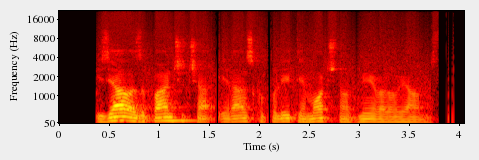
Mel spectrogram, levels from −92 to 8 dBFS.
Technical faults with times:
0.00-4.05 low bit depth without dither

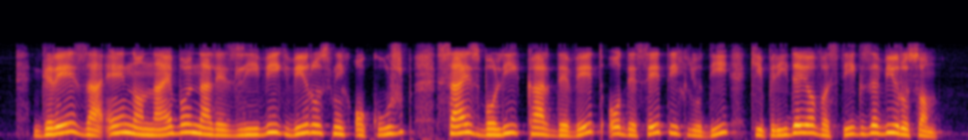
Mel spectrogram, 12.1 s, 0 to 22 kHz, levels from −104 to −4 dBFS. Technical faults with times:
0.00-12.11 MP2 compression

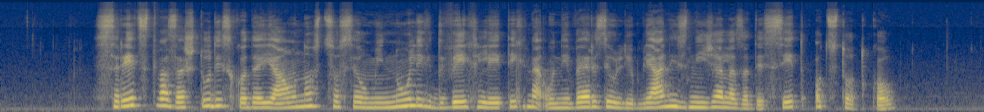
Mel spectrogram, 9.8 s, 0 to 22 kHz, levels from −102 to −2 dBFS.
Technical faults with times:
none

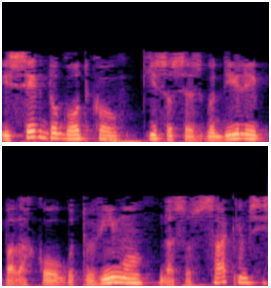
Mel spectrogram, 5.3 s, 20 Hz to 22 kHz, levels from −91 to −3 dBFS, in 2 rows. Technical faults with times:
0.00-5.33 AAC compression

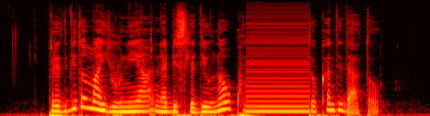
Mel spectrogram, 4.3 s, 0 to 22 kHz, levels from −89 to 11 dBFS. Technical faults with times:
2.47-3.10 system hang loop

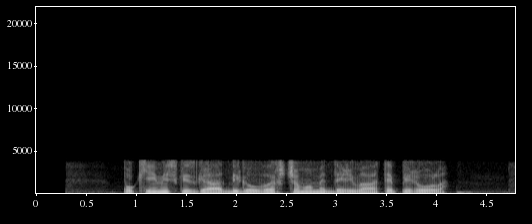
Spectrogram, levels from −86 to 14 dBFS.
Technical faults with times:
none

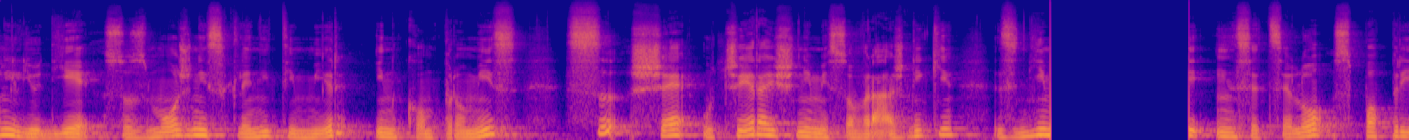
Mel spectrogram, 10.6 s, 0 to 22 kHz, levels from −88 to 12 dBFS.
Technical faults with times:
7.87-8.91 audio dropout to silence

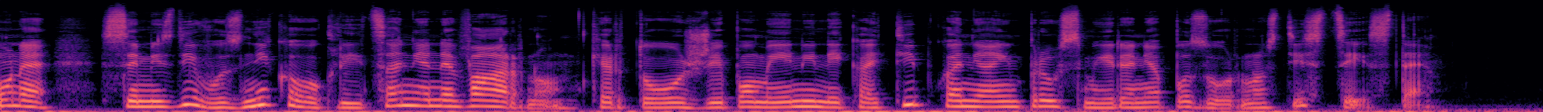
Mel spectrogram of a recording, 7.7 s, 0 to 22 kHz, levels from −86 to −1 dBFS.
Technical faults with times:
none

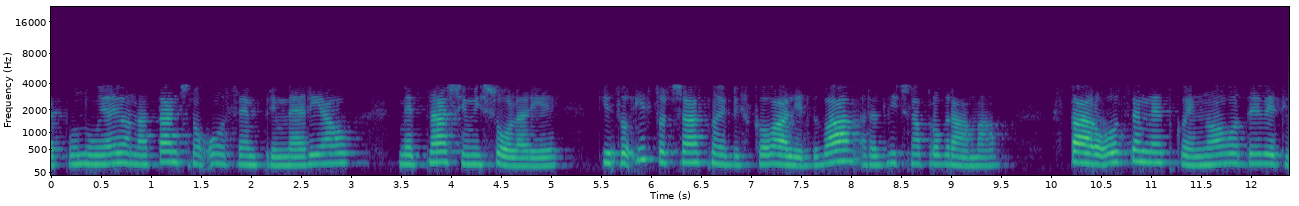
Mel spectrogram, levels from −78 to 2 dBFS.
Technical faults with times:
0.00-12.39 iLBC codec
3.84-3.87 lost iLBC frames
5.61-5.65 lost iLBC frames
8.04-8.11 lost iLBC frames
9.95-9.98 lost iLBC frames

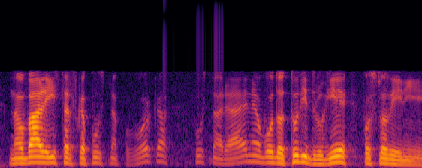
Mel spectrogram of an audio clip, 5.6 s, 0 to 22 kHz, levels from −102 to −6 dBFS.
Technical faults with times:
1.67-4.39 automatic gain rising
2.17-2.97 buffer tearing

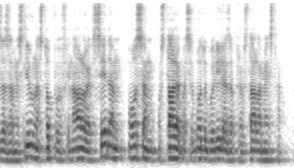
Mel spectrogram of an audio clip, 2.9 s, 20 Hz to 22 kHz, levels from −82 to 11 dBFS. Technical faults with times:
0.00-2.95 audio read two samples at a time (double speed)

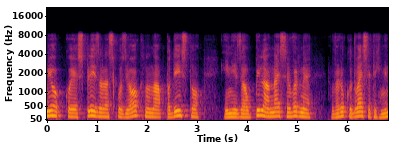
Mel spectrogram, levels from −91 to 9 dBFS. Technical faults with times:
0.00-6.83 Opus compression

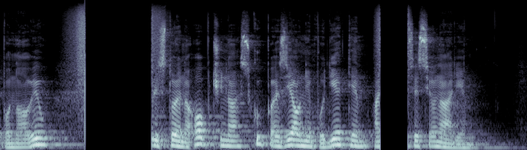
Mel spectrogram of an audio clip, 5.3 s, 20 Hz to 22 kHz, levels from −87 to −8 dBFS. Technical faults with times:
0.61-1.73 wireless microphone squelch dropout
3.73-4.13 wireless microphone squelch dropout

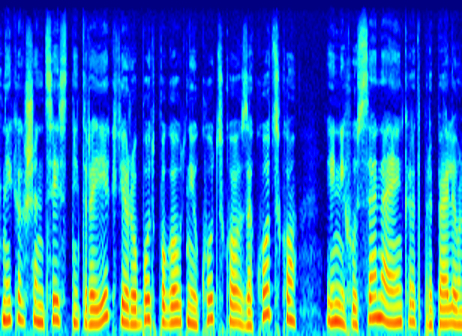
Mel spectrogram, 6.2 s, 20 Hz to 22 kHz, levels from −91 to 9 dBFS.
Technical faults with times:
none

